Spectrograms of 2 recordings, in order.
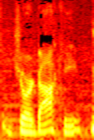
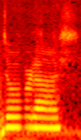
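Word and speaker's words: Jordache: Jeans that they keep pronouncing as Jordaki. – Oh my God, Jordash.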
